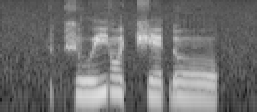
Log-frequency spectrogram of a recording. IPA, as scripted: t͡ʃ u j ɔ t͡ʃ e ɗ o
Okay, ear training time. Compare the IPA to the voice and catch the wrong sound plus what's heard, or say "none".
none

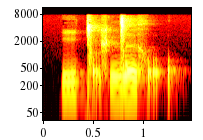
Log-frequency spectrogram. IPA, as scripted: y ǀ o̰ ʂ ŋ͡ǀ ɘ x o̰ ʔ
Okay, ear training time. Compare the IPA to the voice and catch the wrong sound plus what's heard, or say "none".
y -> i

